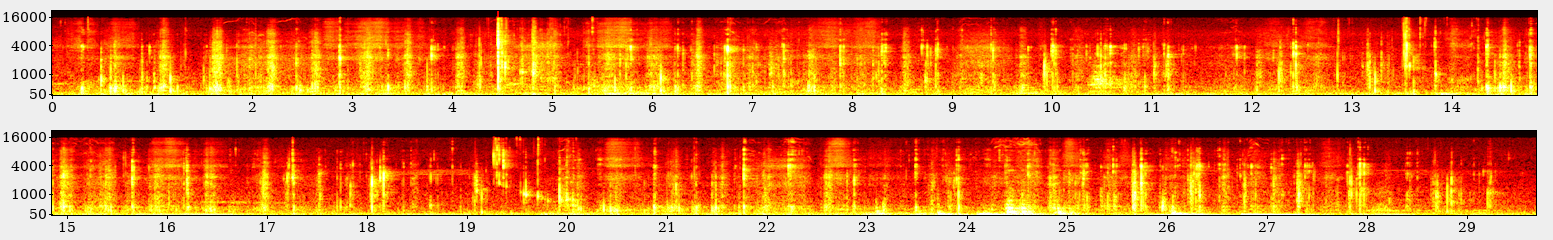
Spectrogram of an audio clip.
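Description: Close-miked biting, crunching and chewing of an Oreo-filled milk chocolate bar, with many small crisp crunches and wet mouth sounds. Near the end comes a sip and a swallow from a glass.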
